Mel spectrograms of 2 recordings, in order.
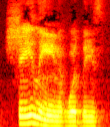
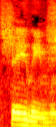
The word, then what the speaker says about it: Shailene Woodley: How is it pronounced? Shailene Woodley. Shailene? Mm-hmm. How have we been pronouncing it? I've been saying Shailene Woodley.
